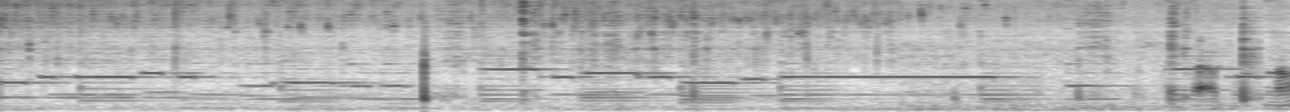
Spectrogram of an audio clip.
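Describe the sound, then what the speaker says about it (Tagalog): Garlic sautéing in hot oil for a Filipino pork giniling dish, a steady loud sizzle and crackle close up, with occasional stirring clinks and no talking. "magigisa na tayo ng bawang."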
